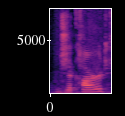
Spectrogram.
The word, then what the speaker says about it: Jacquard: um the shading go a little more it's pronounced Jacquard textile color it's 100 number 100 colorless extender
